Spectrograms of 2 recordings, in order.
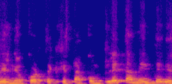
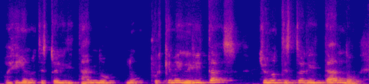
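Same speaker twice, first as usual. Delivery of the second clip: softer, gentle calming voice to defuse a yelling person; calm soothing tone; 3 semitones higher, 7 dB quieter than usual. Shown as a demonstration. Instructor shows how to calm a yelling person, soft soothing tone. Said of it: "yo tengo que cambiar mi tono".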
